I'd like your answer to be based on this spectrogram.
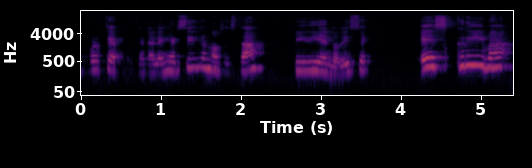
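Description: Female English teacher, slightly high, unhurried, patient online-class delivery. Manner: slow, patient, checks in with students often.

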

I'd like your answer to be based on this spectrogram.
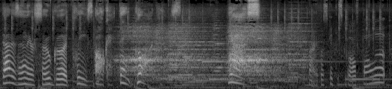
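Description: A woman, chatting excitedly to viewers while filming a fishing trip outdoors on a rocky riverbank. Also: medium pitch, slow pace, pauses often. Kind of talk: casual outdoor vlog narration. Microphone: action camera worn on the body. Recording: background music over outdoor audio.

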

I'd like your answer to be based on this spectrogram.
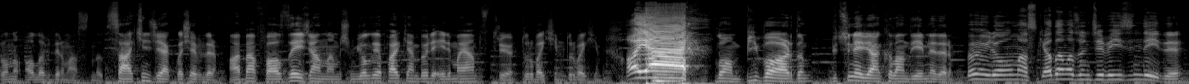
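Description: A man giving excited gameplay commentary from home, trash-talking opponents and talking to his viewers. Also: mid-range voice. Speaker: gaming YouTuber.

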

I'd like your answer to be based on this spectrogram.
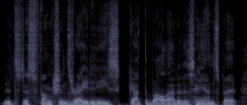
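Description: A middle-aged man answering reporters as head coach at a post-game press conference, measured and frank, with many restarts and fillers. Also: low-pitched, flat delivery, a little mellow, no echo. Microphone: table mics in front.

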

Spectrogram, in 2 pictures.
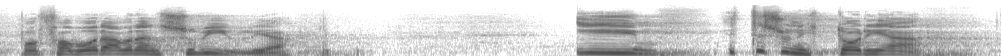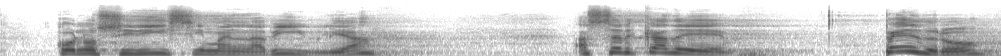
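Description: Fervent high-voiced male preacher. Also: long reverb tail. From Argentina. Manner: fervent preaching, shouts and acted-out quotes. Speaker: pastor. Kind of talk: sermon.

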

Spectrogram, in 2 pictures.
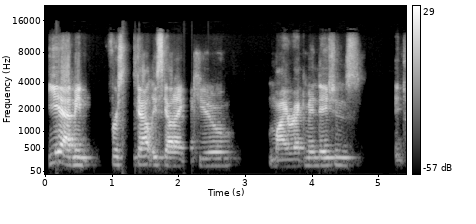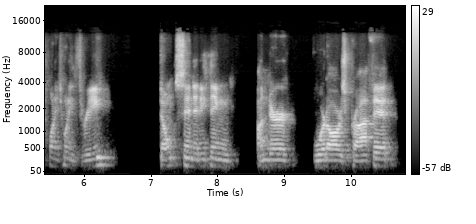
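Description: A man's voice: mid-range voice, level tone, unhurried, pushed and bright, rough recording. Casual man teaching a live webinar. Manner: casual, repeats words while explaining. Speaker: online seller giving a webinar.

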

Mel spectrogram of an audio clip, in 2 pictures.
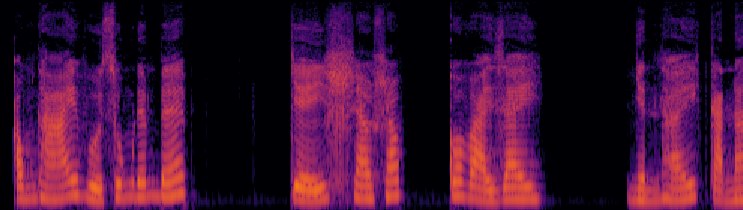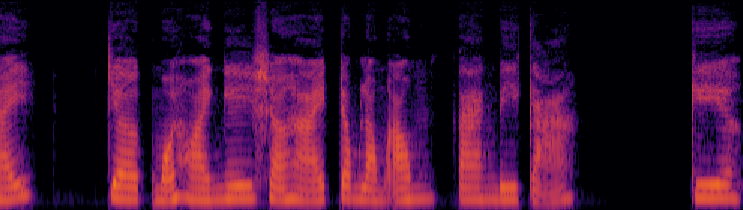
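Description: A woman's voice: medium pitch, no echo. Woman narrating a ghost story, dry close voice. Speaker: storyteller and channel host.

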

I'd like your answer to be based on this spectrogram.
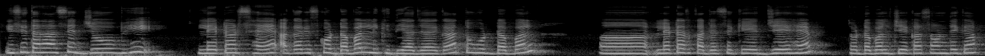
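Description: Woman, high voice, slow tutorial talk, repeats each sound. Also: steady tone, a little mellow. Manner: slow, repetitive, pausing to sound out letters. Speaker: language teacher. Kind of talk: casual tutorial explanation.

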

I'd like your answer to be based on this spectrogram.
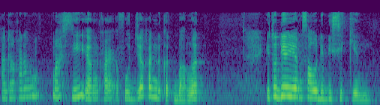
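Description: Brief: woman guest, thirties, gravelly and soft, reflective storyteller. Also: a little high, animated, a little fast, slight background noise. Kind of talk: casual chat.

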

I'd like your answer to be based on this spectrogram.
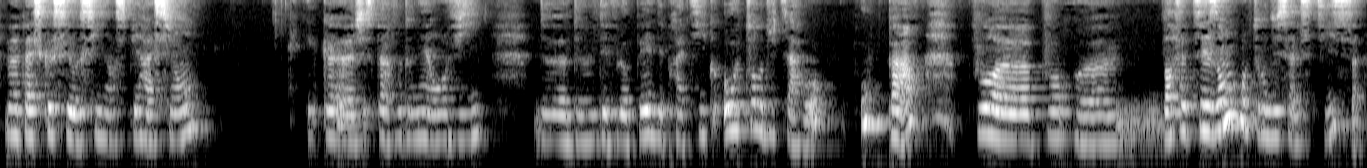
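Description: A French woman talks casually to her viewers, chatty and quick to poke fun at herself. Her voice is mellow and dark. The sound is roomy, with a clear echo around her. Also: medium pitch. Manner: chatty, self-mocking, laughs often. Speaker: tarot vlogger. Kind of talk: casual talk to camera. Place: outdoors near a garden with birds.

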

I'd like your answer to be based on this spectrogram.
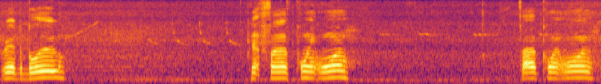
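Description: Outdoors beside an air-conditioning unit, an HVAC technician walks through a repair step by step in a plain, casual way with many fillers. His fairly high, gravelly voice has a level, dark tone, very slow with frequent pauses, and there's a little hiss or hum.

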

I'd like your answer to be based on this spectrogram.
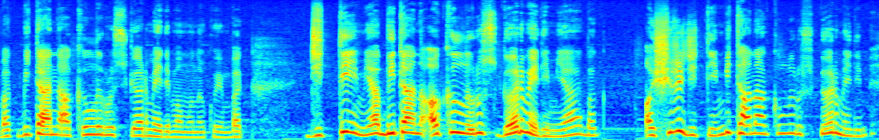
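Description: A man's voice: high voice, creaky, darkish tone. A young man hosting a gaming channel, ranting heatedly and swearing in a casual chat about a game.

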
